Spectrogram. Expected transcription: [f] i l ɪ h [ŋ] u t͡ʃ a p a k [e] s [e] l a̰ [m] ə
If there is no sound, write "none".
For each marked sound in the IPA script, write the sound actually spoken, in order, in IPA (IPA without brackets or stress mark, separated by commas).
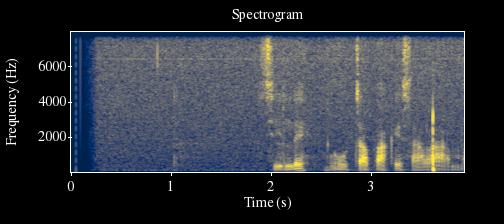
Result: s, ŋ, e, a, m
